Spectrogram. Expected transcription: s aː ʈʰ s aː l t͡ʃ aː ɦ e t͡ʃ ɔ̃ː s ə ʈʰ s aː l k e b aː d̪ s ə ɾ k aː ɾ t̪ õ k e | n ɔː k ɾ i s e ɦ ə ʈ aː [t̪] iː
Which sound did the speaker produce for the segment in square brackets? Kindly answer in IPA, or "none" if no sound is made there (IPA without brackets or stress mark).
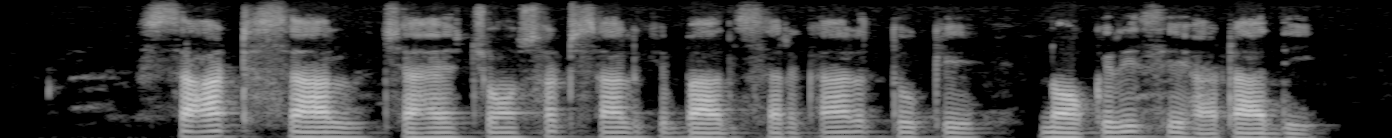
d̪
